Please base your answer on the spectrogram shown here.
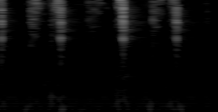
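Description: Scissors snip at an envelope with something jammed inside, giving six quick, crisp cuts at an uneven pace, faint and close with no voices.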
